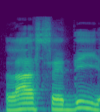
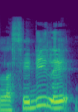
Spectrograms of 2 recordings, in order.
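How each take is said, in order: First: The double L is sounded as a Y. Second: The double L is sounded as an L. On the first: The speaker calls it right. "L dua itu dibaca Y" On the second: The speaker calls it wrong. "bukan la cédille, non, ce n'est pas ça"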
